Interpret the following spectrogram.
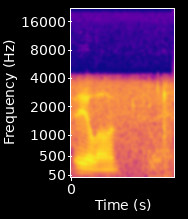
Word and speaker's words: Alan: During the flight and subsequent meetings, he asserted he talked with a pilot named Alan, pronounced Elon, who gave Fry information on physics, the prehistory of Earth, including Atlantis and Lemuria, and the foundations of civilization.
